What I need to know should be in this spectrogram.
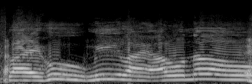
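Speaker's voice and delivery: high, loud, drawn-out disbelief; mock stunned "who, me?"; incredulous surprise. Stunned reaction retold to daughter.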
